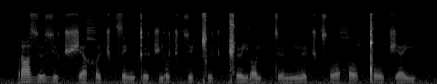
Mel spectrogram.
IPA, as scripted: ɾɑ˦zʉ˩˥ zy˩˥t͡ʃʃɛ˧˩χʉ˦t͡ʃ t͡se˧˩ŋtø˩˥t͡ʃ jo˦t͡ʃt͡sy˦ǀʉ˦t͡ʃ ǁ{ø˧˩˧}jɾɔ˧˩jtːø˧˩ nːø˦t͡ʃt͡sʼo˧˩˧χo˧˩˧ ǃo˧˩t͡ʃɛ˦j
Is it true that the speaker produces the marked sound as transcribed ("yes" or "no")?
no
